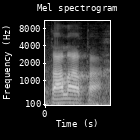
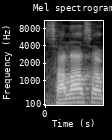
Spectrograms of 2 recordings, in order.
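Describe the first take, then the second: First: The word is said with t sounds. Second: The word is said with s sounds. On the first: This is how regional speakers say it. "বলবে তালাতা" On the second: This is the form the regional speakers avoid. "সালাসা বলবে না"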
